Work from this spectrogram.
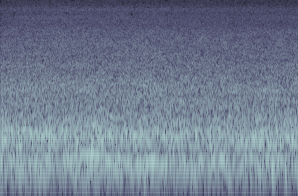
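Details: Swarm of honey bees settling in under a fresh cover as it is moved, a dense continuous hum filling the air without pause.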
